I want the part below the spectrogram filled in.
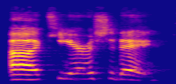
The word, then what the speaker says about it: Kierra Shiday: Kierra Shiday.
